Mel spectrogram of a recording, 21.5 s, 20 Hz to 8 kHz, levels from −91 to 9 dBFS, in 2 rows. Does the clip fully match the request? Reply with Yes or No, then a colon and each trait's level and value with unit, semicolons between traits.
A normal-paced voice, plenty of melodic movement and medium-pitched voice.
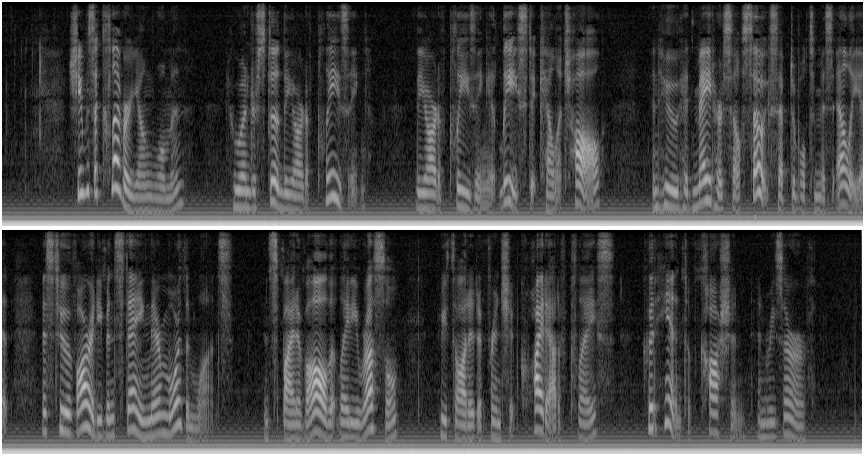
Yes: average, 175 wpm; wide, 6.2 semitones; medium, 180 Hz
